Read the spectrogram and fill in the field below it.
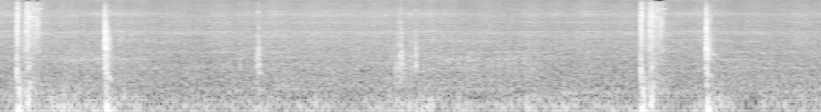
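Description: A rifle bolt clacks after each shot.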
